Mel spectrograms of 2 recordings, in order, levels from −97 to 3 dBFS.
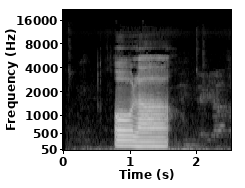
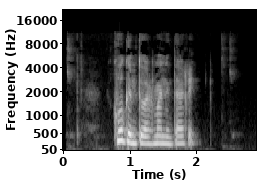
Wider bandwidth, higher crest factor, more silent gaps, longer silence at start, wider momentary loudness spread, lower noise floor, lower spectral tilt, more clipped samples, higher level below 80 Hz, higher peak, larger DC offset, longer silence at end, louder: second, 7.8 kHz vs 10.5 kHz; about the same, 18 dB vs 18 dB; neither; about the same, 0.75 s vs 0.75 s; second, 13 LU vs 22 LU; first, -63 dBFS vs -59 dBFS; about the same, -7.5 dB/octave vs -7.5 dB/octave; neither; about the same, -58 dBFS vs -56 dBFS; second, -4 dBFS vs 0 dBFS; neither; about the same, 0.95 s vs 0.95 s; second, -20 LUFS vs -15 LUFS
